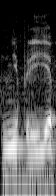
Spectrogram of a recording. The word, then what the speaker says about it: Неприе: Произношение Неприе правильное, потому что я воевал на Калининском фронте, в этой деревне жил. Ручаюсь за ударение.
